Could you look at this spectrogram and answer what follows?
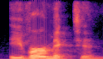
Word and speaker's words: ivermectin: Ivermectin, that's how you say it.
